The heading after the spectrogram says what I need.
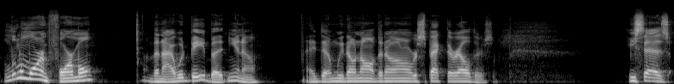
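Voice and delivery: usual speaking voice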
